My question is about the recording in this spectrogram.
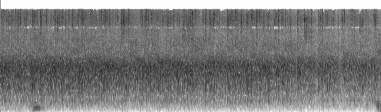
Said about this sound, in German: Und auch, äh, bevor ich jetzt die Runde für Fragen öffne, bitte ich mal einen kurzen Applaus für, den, äh, für Paul Griesei ähm, für diese erste Fragenrunde. Ich hoffe, du hörst das durchs Mikrofon.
